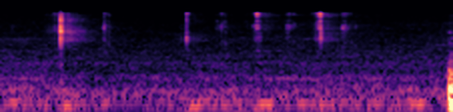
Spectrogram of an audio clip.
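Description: Small spring-loaded thread snips cutting a strand of cotton yarn: one sharp snip about a third of a second in, then a few fainter clicks.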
